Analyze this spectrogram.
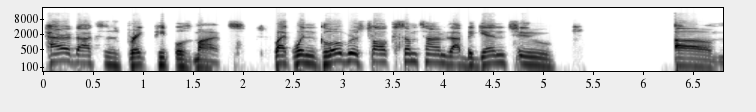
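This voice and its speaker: This man has a fairly high pitch and a bright, sharp tone, with lively intonation at a fairly slow pace and long, frequent pauses. The sound is dry and close with no echo, a very clean recording on a silent background. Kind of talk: heated debate. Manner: halting.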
